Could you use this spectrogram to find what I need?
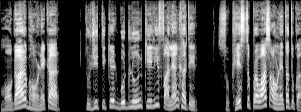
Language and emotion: Goan Konkani, happy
